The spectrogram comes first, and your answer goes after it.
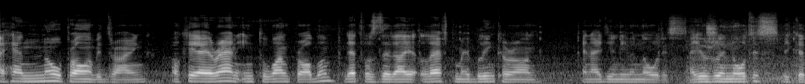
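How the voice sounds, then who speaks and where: Noticeable background noise sits under a man speaking at medium pitch. His delivery is monotone and flat, at a fairly quick pace. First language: Serbian/Croatian. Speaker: YouTuber. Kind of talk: vlog. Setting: in a car. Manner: halting.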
